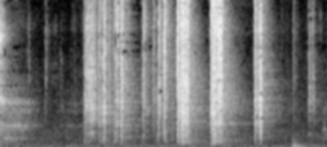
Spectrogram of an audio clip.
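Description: Clear packing tape being pulled off its roll in a run of short, jerky rips, about seven of them over two and a half seconds.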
